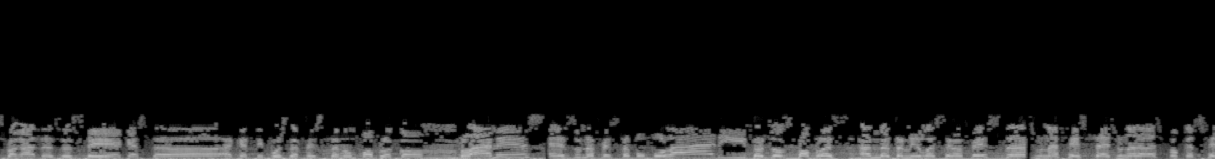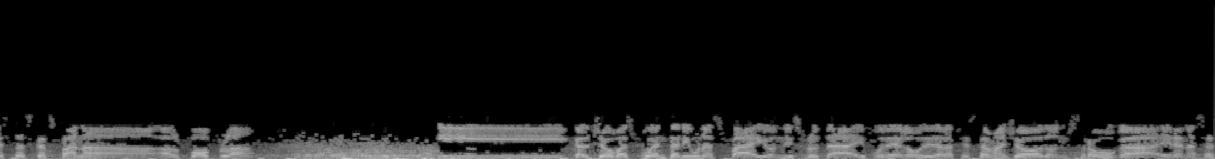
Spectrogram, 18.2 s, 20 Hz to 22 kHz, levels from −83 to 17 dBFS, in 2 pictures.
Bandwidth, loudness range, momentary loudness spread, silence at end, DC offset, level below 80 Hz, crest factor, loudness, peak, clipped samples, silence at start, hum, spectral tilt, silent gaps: 6.4 kHz; 2 LU; 5 LU; 0 s; under 0.1%; -40 dBFS; 14 dB; -18 LUFS; -4 dBFS; under 0.1%; 0 s; none; -3 dB/octave; none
